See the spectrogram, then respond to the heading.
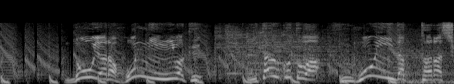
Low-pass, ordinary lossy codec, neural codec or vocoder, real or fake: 7.2 kHz; none; none; real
